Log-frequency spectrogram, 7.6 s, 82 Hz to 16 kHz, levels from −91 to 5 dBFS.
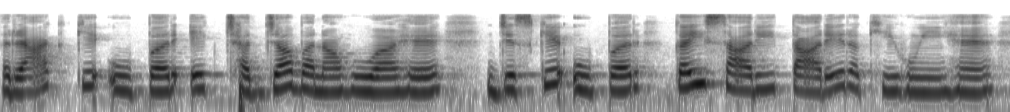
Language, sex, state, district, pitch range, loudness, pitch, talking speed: Hindi, female, Jharkhand, Ranchi, 215-245 Hz, -16 LUFS, 230 Hz, 125 wpm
